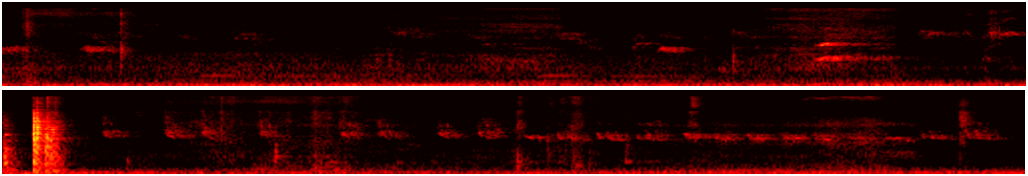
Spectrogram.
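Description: Faint, scattered bird chirps over a low steady hum, with one sharp knock about five seconds in.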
